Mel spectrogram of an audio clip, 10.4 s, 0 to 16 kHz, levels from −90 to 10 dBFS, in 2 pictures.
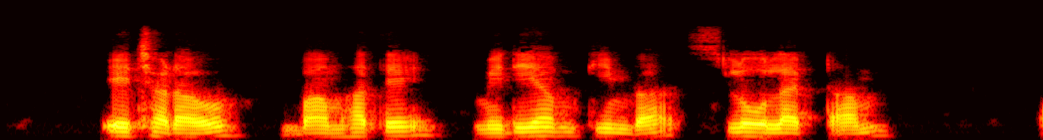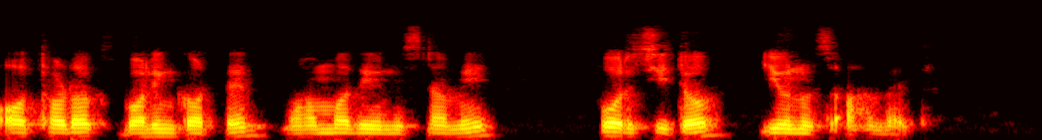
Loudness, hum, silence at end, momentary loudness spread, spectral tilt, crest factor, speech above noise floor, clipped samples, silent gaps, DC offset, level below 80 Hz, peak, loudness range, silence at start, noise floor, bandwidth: -17 LUFS; none; 0.65 s; 10 LU; -8 dB/octave; 16 dB; 65 dB; under 0.1%; none; under 0.1%; -60 dBFS; -2 dBFS; 2 LU; 0.55 s; -82 dBFS; 6.8 kHz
